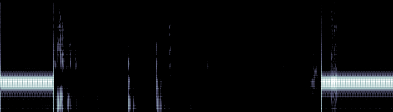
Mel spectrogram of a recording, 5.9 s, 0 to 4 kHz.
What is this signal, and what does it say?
Ringback tone (North America), 440 + 480 Hz.
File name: CENTRAL GENERAL / out laura.albarran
